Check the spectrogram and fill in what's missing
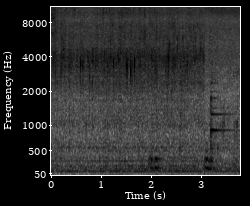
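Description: A single onion fries in very hot oil for Egyptian koshari, a steady, fairly quiet sizzle with faint crackles throughout.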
